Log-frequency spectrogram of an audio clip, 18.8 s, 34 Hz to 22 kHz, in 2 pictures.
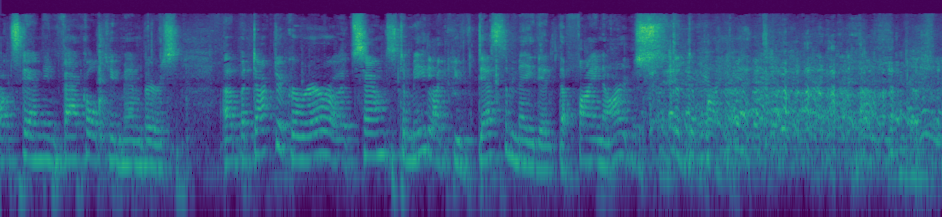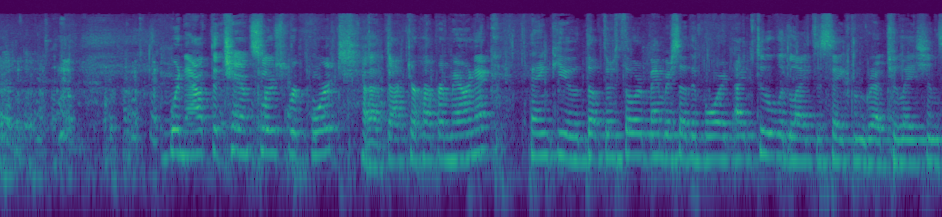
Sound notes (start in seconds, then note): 6.5 laughter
